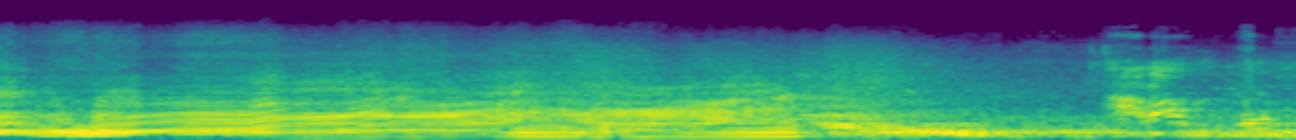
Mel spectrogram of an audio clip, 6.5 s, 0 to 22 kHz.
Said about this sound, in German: Jede Menge PS, die man hat, egal ob 20 oder 120 oder 150, werden mobilisiert. Und dann geht's bis zur Drehzahlbegrenzung.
